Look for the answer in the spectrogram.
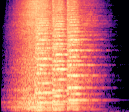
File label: Breaking news news anchor; Film and TV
